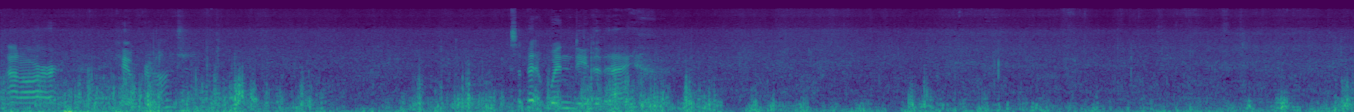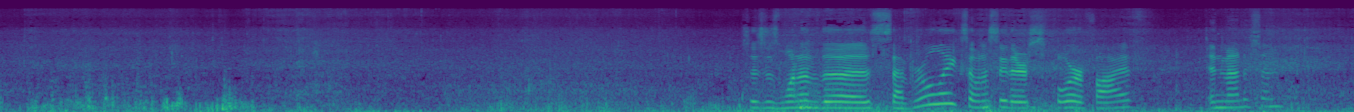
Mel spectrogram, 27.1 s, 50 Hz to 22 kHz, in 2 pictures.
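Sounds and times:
water splashing against shore: 0.0s - 27.0s
wind buffeting the microphone: 0.0s - 27.0s.

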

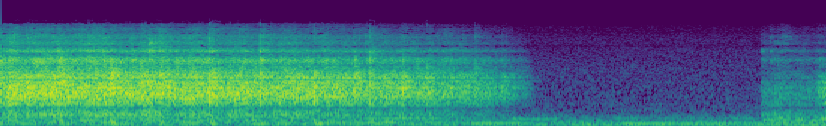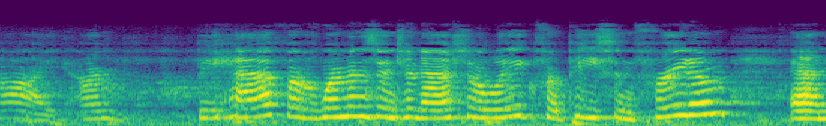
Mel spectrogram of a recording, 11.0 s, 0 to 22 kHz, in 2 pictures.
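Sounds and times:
audience applauding: 0.0s - 3.5s.

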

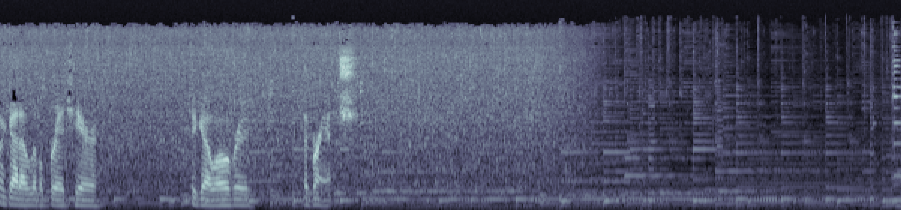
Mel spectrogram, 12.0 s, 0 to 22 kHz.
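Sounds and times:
stream running water: 0.0s - 9.6s
acoustic guitar music: 0.0s - 12.0s.

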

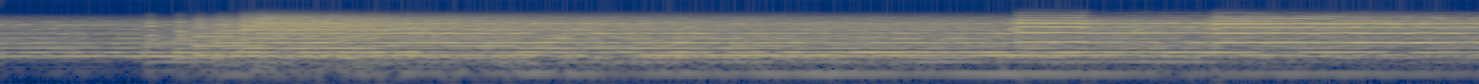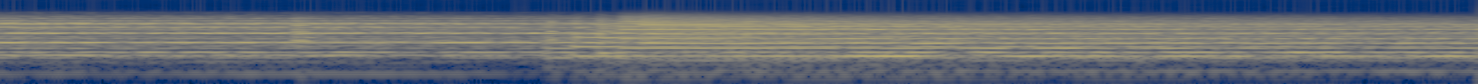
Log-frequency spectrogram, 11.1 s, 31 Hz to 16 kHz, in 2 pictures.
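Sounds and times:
electric guitar with distortion: 0.0s - 11.0s.

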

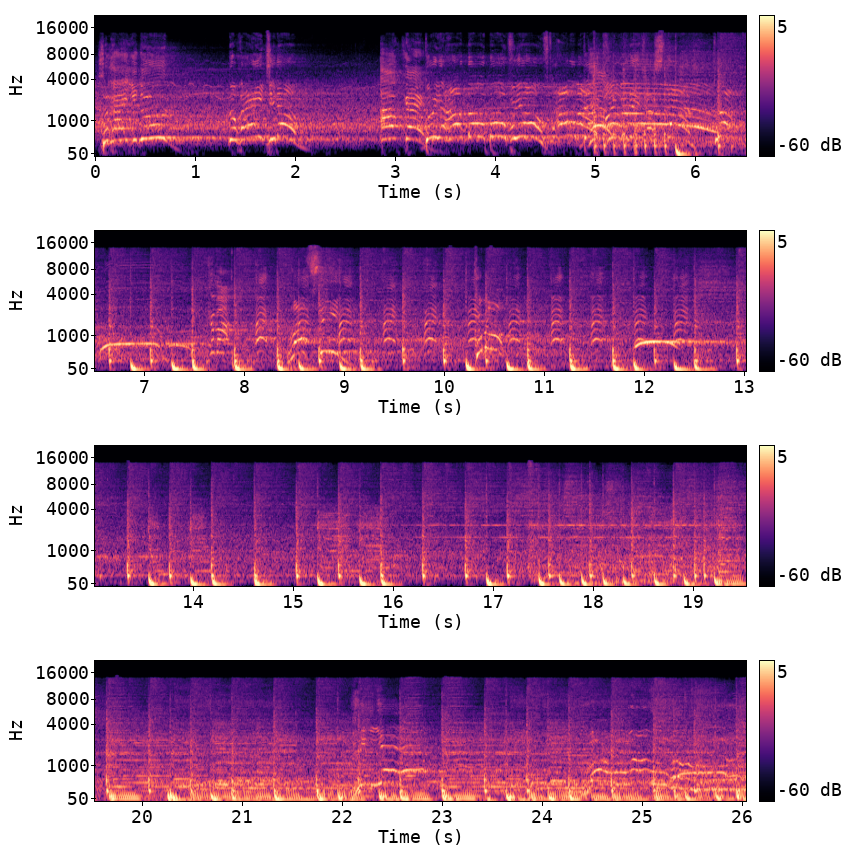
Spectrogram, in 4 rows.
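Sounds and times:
drums and hand claps: 4.9s - 26.0s
bass and full band: 5.6s - 26.0s.

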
